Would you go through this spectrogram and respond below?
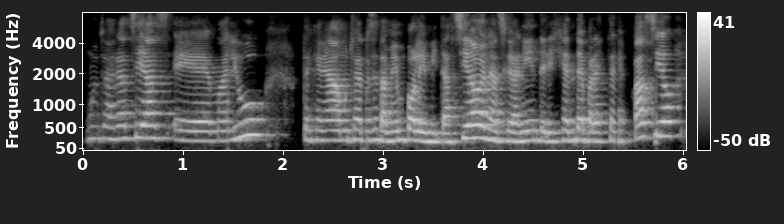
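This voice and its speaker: A woman's voice: on the high side, fairly quick. Woman presenting over a video call, roomy sound. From Argentina. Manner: composed, explanatory, with fillers. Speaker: guest speaker.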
